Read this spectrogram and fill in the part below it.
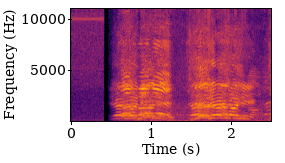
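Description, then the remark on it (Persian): Refugees stranded at the Belarus–Poland border, trying to reach Germany, shout loudly together in two sustained bursts of strained, high-pitched voices, with a brief dip between them and no clear words. “فریادهای پناهجویان گرفتار در مرزهای بلاروس و لهستان برای رسیدن به آلمان.”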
